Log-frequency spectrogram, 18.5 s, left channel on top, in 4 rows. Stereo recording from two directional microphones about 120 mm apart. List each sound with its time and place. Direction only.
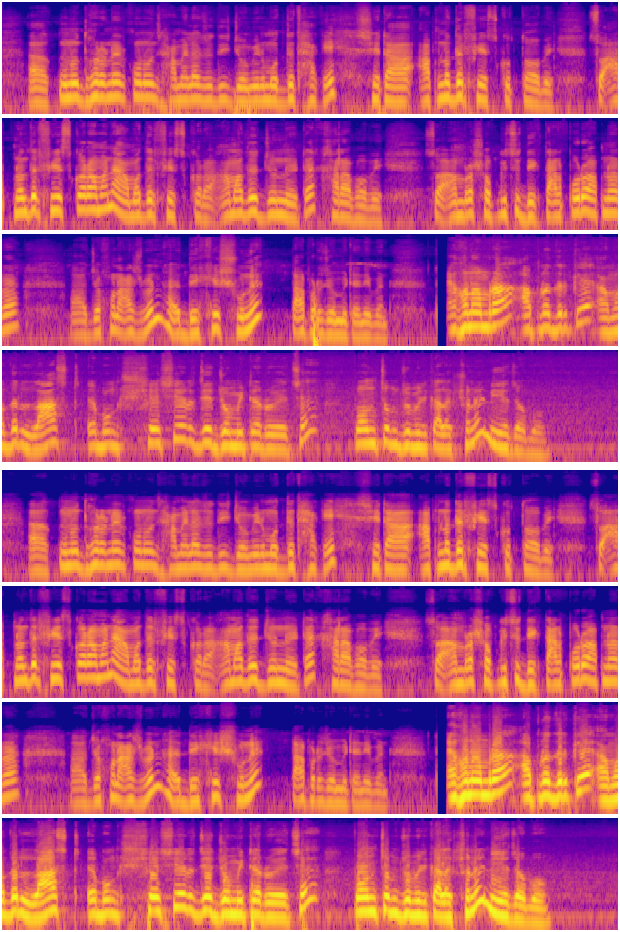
0.2 s speech: 60° left (ahead or behind); by 3.8 s 30° left (ahead or behind)
4.6 s speech: 50° left (ahead or behind); by 8.9 s 30° left (ahead or behind)
8.9 s speech: 40° left (ahead or behind)
12.8 s speech: 10° right (ahead or behind)
13.1 s speech: 25° right (ahead or behind)
14.7 s speech: 25° right (ahead or behind)
17.2 s speech: 45° right (ahead or behind)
